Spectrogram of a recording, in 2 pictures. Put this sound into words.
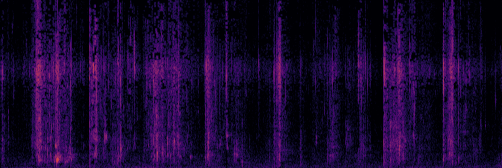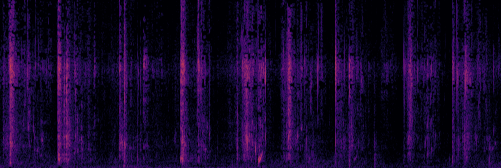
Walking on a wet surface
Walking on a watery surface or mud.
legs, liquid, mud, shoes, walk, walking, Water, wet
